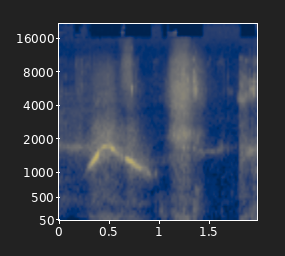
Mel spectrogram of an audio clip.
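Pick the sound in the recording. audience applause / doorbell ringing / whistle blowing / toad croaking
whistle blowing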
